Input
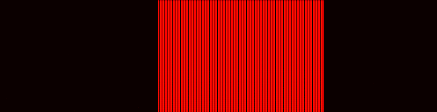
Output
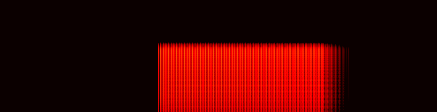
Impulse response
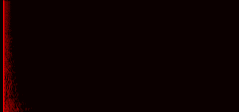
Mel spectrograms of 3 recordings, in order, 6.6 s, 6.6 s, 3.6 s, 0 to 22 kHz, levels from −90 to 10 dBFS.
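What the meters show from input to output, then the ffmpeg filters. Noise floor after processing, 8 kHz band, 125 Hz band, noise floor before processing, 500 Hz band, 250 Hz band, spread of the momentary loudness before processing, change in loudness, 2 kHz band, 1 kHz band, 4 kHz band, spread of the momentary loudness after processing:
under -85 dBFS, under -40 dB, -4.5 dB, -77 dBFS, -0.5 dB, -2.5 dB, 5 LU, -5.0 dB, +3.5 dB, +1.5 dB, +2.0 dB, 6 LU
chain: -af "tremolo=f=25:d=0.667,equalizer=f=79:t=o:w=2.4:g=-9.5,aresample=8000,aeval=exprs='sgn(val(0))*max(abs(val(0))-0.00141,0)':c=same,aresample=44100,aemphasis=mode=production:type=75fm,aecho=1:1:63|126|189|252|315|378:0.2|0.116|0.0671|0.0389|0.0226|0.0131,volume=4.5dB"

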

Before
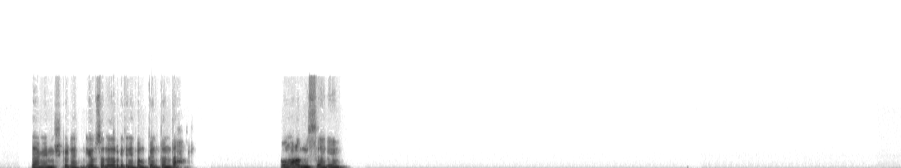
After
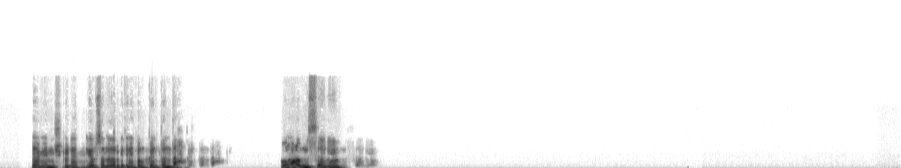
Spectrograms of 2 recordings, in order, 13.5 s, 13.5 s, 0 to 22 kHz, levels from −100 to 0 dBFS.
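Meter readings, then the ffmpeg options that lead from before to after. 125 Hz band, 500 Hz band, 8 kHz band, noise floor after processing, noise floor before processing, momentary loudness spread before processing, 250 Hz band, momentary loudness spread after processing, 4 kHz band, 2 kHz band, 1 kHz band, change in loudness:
-1.0 dB, +2.0 dB, +2.5 dB, -79 dBFS, -85 dBFS, 9 LU, +1.5 dB, 9 LU, +2.0 dB, +2.0 dB, +3.0 dB, +1.5 dB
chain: -filter_complex "[0:a]lowshelf=f=120:g=-5.5,aecho=1:1:6.1:0.82,acrossover=split=330|460|2000[a][b][c][d];[c]aecho=1:1:571:0.211[e];[a][b][e][d]amix=inputs=4:normalize=0"

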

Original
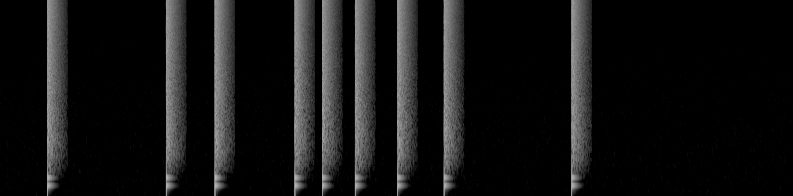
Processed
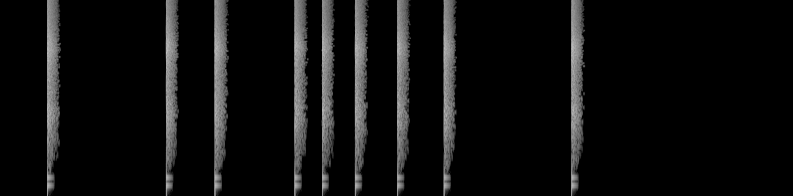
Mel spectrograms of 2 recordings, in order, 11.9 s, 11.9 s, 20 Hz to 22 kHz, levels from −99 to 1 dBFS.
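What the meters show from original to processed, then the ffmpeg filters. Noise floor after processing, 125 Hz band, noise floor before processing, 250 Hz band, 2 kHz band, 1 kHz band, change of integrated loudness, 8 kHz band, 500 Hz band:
under -85 dBFS, n/a, -80 dBFS, -1.5 dB, +5.5 dB, -3.0 dB, +5.0 dB, +8.5 dB, -2.0 dB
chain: -af "afftfilt=real='re*gte(hypot(re,im),0.01)':imag='im*gte(hypot(re,im),0.01)':win_size=1024:overlap=0.75,agate=range=-33dB:threshold=-56dB:ratio=3:detection=peak,equalizer=f=1k:t=o:w=1:g=-6,equalizer=f=2k:t=o:w=1:g=9,equalizer=f=8k:t=o:w=1:g=12,dynaudnorm=f=230:g=3:m=11.5dB,volume=-1dB"

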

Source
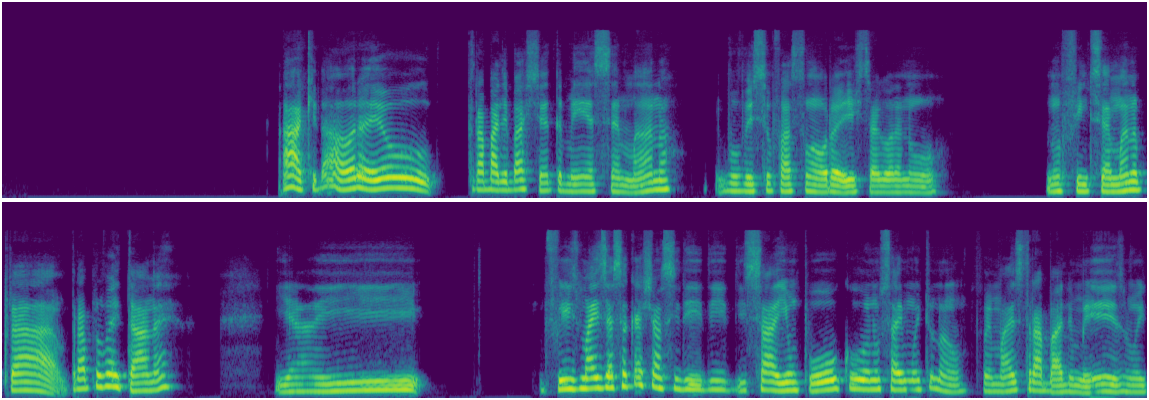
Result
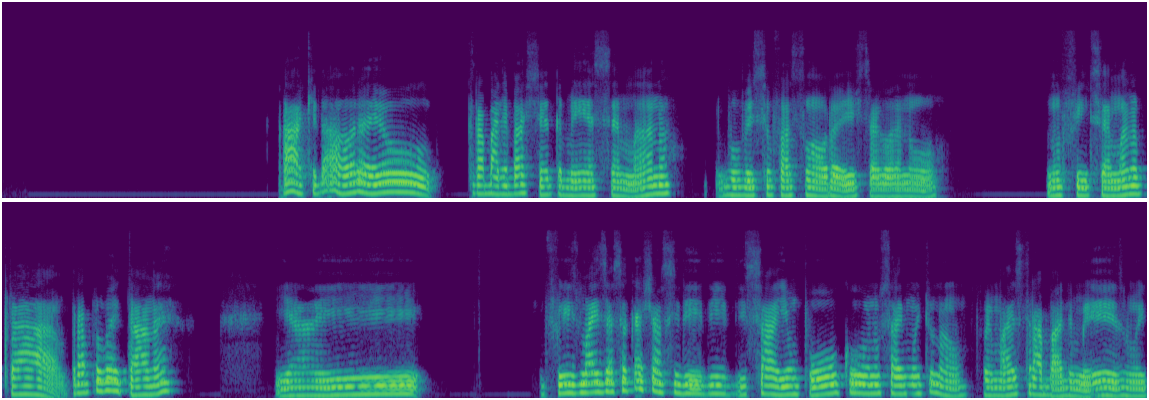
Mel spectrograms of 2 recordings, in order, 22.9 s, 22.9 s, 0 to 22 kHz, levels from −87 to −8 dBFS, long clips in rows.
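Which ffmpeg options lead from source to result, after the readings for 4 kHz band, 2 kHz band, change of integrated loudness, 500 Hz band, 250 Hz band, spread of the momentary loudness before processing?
under -10 dB, -4.0 dB, -6.0 dB, -6.5 dB, -5.5 dB, 9 LU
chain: -filter_complex "[0:a]aeval=exprs='val(0)*sin(2*PI*84*n/s)':c=same,acrossover=split=190|7300[a][b][c];[a]acompressor=threshold=-30dB:ratio=4[d];[b]acompressor=threshold=-21dB:ratio=4[e];[c]acompressor=threshold=-49dB:ratio=4[f];[d][e][f]amix=inputs=3:normalize=0,highshelf=f=3.1k:t=q:w=1.5:g=-12"

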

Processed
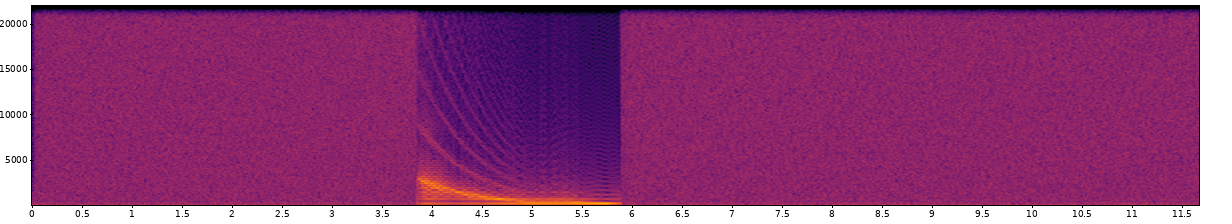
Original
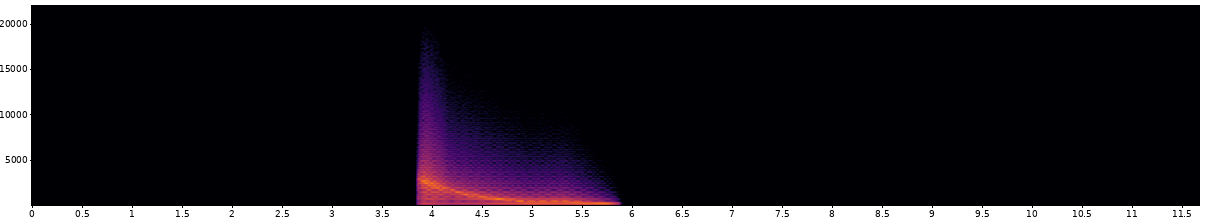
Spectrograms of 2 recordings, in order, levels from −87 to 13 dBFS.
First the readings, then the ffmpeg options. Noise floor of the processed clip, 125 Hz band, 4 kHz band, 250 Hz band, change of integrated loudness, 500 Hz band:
-28 dBFS, +15.0 dB, +7.5 dB, +11.0 dB, +2.0 dB, +5.5 dB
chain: -filter_complex "[0:a]aeval=exprs='val(0)+0.5*0.0422*sgn(val(0))':c=same,lowshelf=f=170:g=11,bandreject=f=500:w=16,acrossover=split=300|2500[a][b][c];[c]asoftclip=type=hard:threshold=-25.5dB[d];[a][b][d]amix=inputs=3:normalize=0,adynamicequalizer=threshold=0.0141:dfrequency=2000:dqfactor=0.7:tfrequency=2000:tqfactor=0.7:attack=5:release=100:ratio=0.375:range=1.5:mode=cutabove:tftype=highshelf,volume=5.5dB"

